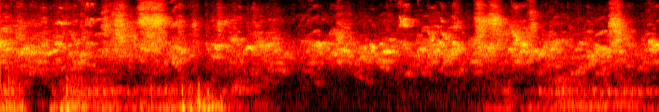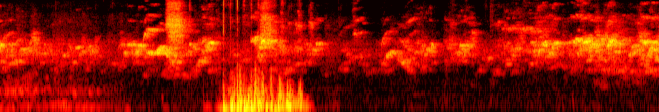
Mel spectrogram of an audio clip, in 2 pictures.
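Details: Pet budgerigars chatter over millet, a lively mix of high warbles, squeaks and sharp chirps, with several low thumping bursts from movement or handling.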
